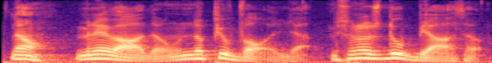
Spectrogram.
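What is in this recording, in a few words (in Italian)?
"sdubbiassi", dialettale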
